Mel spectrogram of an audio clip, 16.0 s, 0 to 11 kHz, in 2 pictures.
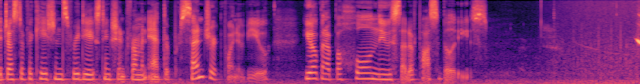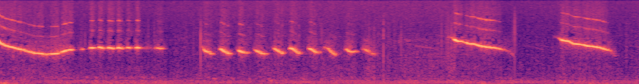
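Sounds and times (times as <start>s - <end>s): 
speech: 0.0s - 6.2s
person whistling an imitation of the huia call: 7.9s - 12.8s, 13.6s - 14.4s, 15.0s - 15.8s.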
